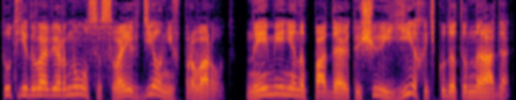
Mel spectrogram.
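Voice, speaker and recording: A man voicing an irritable, sharp-tongued young nobleman who speaks bluntly, in a storybook reading. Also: mid-range voice, lively intonation, no echo, clean studio sound, natural voice. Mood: irritated. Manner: blunt, quick to snap.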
